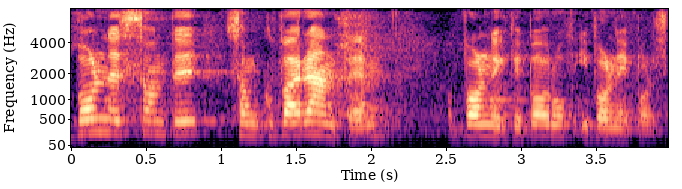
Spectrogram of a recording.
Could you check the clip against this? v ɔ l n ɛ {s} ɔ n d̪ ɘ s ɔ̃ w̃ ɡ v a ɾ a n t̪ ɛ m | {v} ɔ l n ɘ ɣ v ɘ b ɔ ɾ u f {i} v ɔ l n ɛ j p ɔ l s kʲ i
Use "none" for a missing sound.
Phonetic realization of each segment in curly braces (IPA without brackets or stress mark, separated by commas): s, v, i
